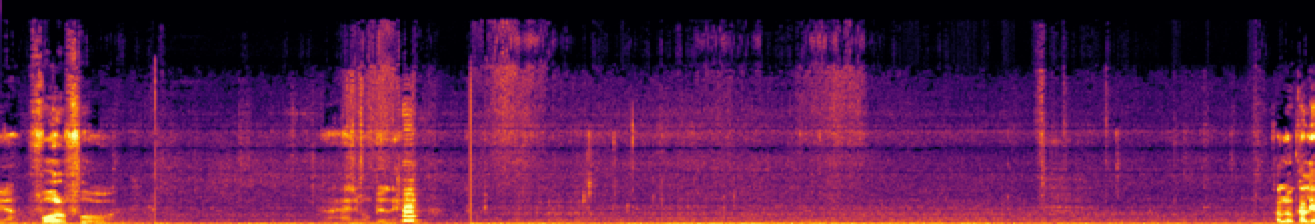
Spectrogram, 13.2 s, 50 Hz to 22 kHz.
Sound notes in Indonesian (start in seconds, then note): 3.9 suara klakson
